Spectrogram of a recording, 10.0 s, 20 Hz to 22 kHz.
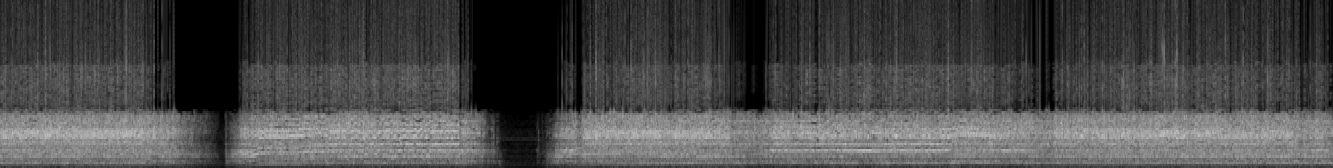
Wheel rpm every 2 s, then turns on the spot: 140, 150, 170, 220, 210.
none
